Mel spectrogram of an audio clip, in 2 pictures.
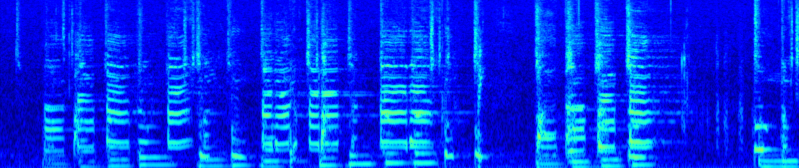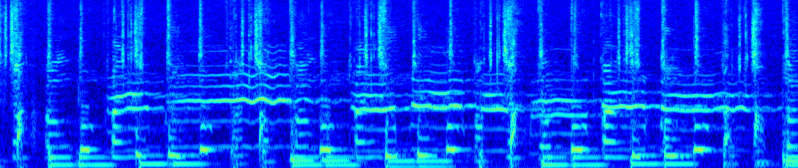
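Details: Cheerful plucked instrumental music with bouncy, steady notes and a rhythmic bass line throughout, with no animal voices.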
